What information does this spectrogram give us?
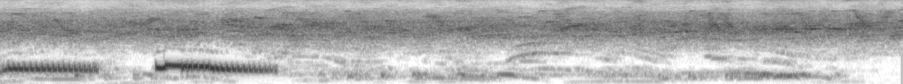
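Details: Spotted dove call used to draw doves into traps: two long, low, rolling coos right at the start, the second a little higher and falling, then faint mixed sounds and steady hiss.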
